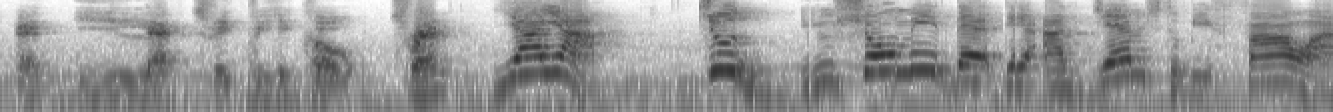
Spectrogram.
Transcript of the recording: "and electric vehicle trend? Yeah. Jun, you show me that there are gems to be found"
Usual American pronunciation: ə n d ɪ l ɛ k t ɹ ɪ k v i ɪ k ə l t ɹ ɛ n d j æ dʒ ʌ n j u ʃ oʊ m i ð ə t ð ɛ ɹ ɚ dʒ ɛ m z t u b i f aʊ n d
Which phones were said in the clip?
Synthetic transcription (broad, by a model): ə n ɪ l ɛ k t ɹ ɪ k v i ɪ k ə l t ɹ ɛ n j j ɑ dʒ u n j u ʃ oʊ m i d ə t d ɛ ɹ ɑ dʒ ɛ m s t u b i f aʊ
